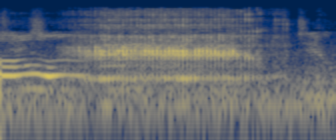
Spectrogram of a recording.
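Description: One long, loud, voiced belch lasting about a second, a deliberate-sounding burp.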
